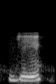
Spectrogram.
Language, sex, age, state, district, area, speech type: Hindi, male, 30-45, Uttar Pradesh, Sonbhadra, rural, conversation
